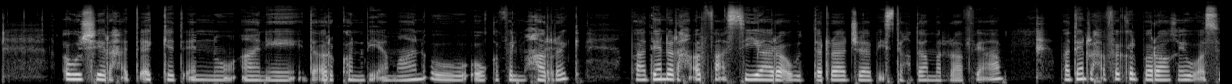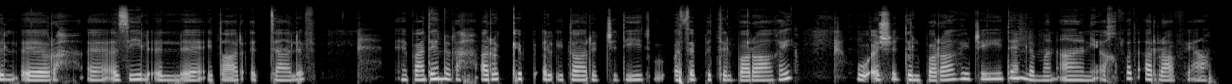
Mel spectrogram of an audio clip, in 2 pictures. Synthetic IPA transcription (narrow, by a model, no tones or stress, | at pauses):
ʔawːalʃiːɾˤɑ̰ːħʔat̪ʔakːad̪ʔɪ̰nːuʔanid̪a̰ʔɑ̰ɾˤkʊnbɪ̰ʔa̰maːnwʔaːqɪfɪlmʊħɑrˤːɪk | b̥aʕd̪eːnɾˤɑːħʔɑ̰ɾˤfaʕɪsːɪjːɑːɾˤɑʔa̰wɪd̪ːɑrˤːɑːd͡ʒabɪ̰ɪst̪ɪxd̪aːmɪrˤːɑ̰ːfɪʕa | b̥aʕd̪eːnɾˤɑːħʔafaqːɪlbɑɾˤɑːɣiwʔa̰slɾˤɑːħʔa̰ziːlɪ̰lʔɨ̰t̪ˤɑ̰ːɾˤɪt̪ʰːaːlɪf | b̥aʕd̪eːnɾˤɑːħʔɑɾˤɑkːɪbɪlʔɨt̪ˤɑːɾˤɪld͡ʒɪd̪iːd̪wʔaθabːɪt̪ɪlbɑɾˤɑːɣiwʔaʃad̪ːɪlbɑɾˤɑːɣid͡ʒajːɪd̪alamːanʔanḭʔɑxfɑðˤʔɑrˤːɑːfɪʕa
